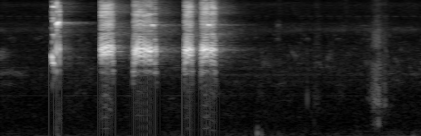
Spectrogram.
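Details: Natural Black francolin recording for stirring captive birds into calling: one sharp opening note, then two pairs of grating, buzzy notes, followed by a faint thud and a soft distant call.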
